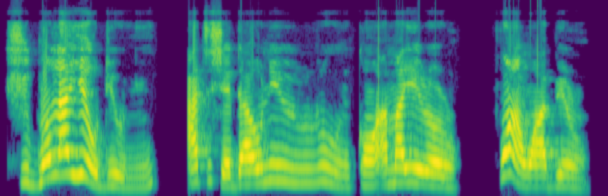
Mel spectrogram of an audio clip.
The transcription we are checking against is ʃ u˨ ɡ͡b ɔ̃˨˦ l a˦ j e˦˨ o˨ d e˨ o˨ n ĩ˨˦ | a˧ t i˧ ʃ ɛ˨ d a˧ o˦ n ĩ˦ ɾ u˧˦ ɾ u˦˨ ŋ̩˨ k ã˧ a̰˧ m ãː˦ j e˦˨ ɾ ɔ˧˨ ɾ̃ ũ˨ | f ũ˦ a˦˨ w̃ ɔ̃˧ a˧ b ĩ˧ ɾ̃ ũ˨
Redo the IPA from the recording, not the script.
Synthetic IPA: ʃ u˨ ɡ͡b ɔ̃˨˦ l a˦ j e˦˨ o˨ d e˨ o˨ n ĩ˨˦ | a˧ t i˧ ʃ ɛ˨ d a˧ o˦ n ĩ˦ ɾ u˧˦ ɾ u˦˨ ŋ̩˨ k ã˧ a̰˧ m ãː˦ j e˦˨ ɾ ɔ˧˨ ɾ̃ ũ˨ | f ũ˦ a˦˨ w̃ ɔ̃˧ a˧ b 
